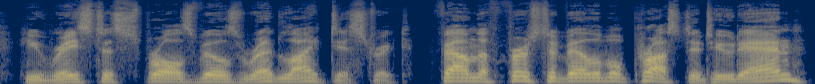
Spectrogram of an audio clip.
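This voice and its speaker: A melodramatic male storyteller, played by an actor for a video game, spins pulpy adventure tales as grand theatre. His pitch swings widely and he stretches out suspenseful pauses with overwrought relish. The recording is close and dry. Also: expressive, a bit bright, no echo, natural voice. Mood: dramatic, suspenseful. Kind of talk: scripted dramatic narration for a video game.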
